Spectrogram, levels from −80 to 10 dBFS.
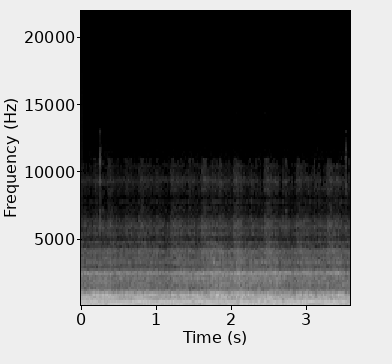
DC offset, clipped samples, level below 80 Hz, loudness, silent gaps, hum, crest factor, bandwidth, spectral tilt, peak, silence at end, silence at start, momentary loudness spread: under 0.1%; under 0.1%; -54 dBFS; -15 LUFS; none; none; 12 dB; 10 kHz; -8 dB/octave; -4 dBFS; 0 s; 0 s; 1 LU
